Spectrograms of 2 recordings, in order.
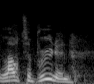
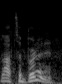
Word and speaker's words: Lauterbrunnen: cuz I was pronouncing it wrong I was pronouncing it l brunin it's l brunin but yeah nestled right in the Swiss up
